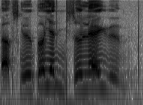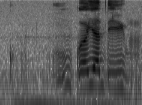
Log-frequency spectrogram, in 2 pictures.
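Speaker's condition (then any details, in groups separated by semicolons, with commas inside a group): Cerebral palsy; associated cognitive troubles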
